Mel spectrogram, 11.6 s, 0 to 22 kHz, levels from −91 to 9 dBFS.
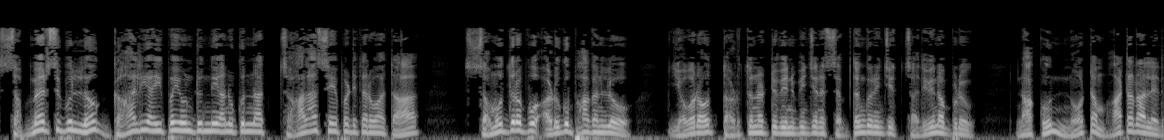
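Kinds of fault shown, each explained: Low-bitrate audio saved at a high bitrate: throughout the speech, nothing is present above 10.6 kHz, a hard ceiling that a generous encoding would not impose. The likely cause is an earlier MP3 encoding at a low rate, something in the region of 42 kbit/s, later saved again as MP3 at around 256 kbit/s. The second pass makes the file larger but cannot restore the missing upper band or anything else the first encoder threw away.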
